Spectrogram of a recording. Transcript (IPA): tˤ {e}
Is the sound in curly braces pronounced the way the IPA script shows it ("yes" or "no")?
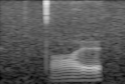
no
